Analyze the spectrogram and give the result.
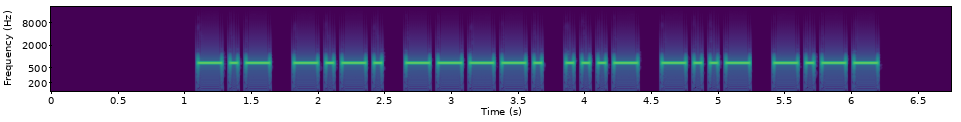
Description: Morse code, heard as a keyed tone, about 20 wpm, 700 Hz. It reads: KC9VXY
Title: USA Call Signs - 6 Characters - Repeated 2x - 20wpm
